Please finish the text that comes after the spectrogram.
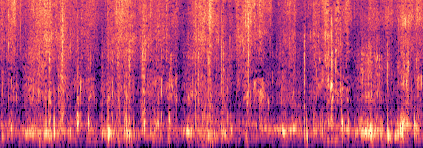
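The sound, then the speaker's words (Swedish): The horse Robin chewing hay given as lunch: steady, rhythmic crunching and rustling of dry stalks, moderately loud and continuous, with no voices. “med Robin som har fått lite lunchmat och så får vi höra nu, nu ska vi lyssna när han tuggar.”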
